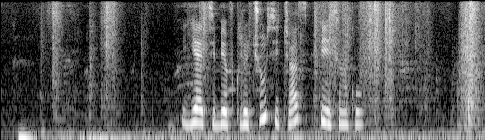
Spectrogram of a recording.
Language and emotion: Russian, positive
